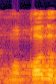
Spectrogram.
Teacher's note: وقد واو ہونٹوں کی نا تمام گلائی سے، قاف پر دال ساکن پہ قلقل ہے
